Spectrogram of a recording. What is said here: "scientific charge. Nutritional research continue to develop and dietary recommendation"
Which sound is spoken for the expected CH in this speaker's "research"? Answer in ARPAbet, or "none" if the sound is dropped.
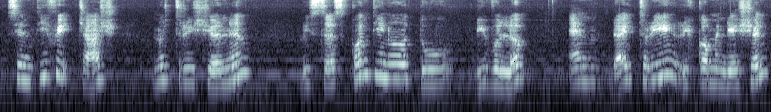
S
